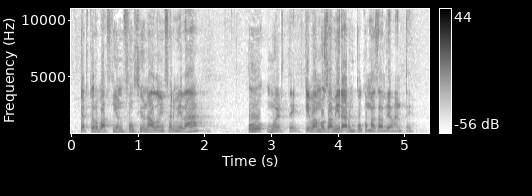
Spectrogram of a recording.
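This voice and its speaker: Speaking at a moderate pace, a man has a fairly high pitch and ordinary pitch variation. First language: Portuguese (speaking Spanish). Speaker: law lecturer. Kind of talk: lecture. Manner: halting.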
